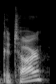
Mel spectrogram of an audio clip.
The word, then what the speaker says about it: Qatar: Also I I mispronounced cutter. I was hoping no one would notice but my conscience caught up with me. So, the two people in Qatar who are uh listening to this, I'm sorry I pronounced your country's name wrong.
